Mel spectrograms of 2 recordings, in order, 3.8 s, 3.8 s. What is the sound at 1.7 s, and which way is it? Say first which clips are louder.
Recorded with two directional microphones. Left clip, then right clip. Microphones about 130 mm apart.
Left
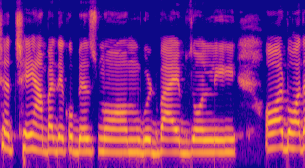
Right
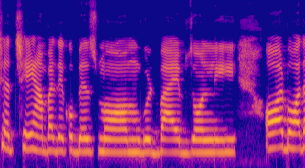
A woman's voice: left 4 dB; 30° left (ahead or behind).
